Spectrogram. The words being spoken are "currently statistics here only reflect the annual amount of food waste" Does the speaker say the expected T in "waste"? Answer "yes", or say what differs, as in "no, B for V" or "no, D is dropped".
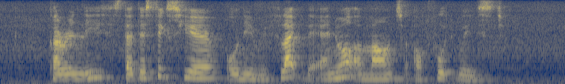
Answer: yes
